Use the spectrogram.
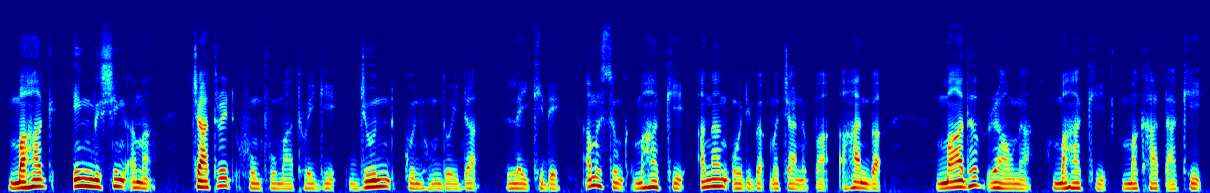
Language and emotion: Manipuri, neutral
